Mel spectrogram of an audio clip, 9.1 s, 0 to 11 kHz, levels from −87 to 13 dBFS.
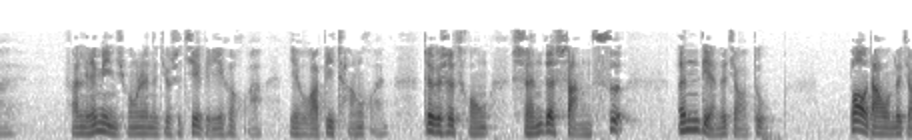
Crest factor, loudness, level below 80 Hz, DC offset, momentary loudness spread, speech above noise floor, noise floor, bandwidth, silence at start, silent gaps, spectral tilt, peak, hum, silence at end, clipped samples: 24 dB; -22 LUFS; -58 dBFS; under 0.1%; 16 LU; 37 dB; -60 dBFS; 5.8 kHz; 0 s; none; -10 dB/octave; 0 dBFS; none; 0 s; under 0.1%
